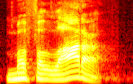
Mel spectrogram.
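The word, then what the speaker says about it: Muffuletta: Muffaletta. – Yeah. I know I never can pronounce that right. Thank you, Dan from Louisiana. – You said it right.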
